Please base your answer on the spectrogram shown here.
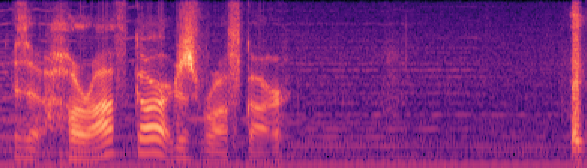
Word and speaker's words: Hrothgar: Is it Hrothgar or just Hrothgar? I think it's Hrothgar. Yeah, the H is silent.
